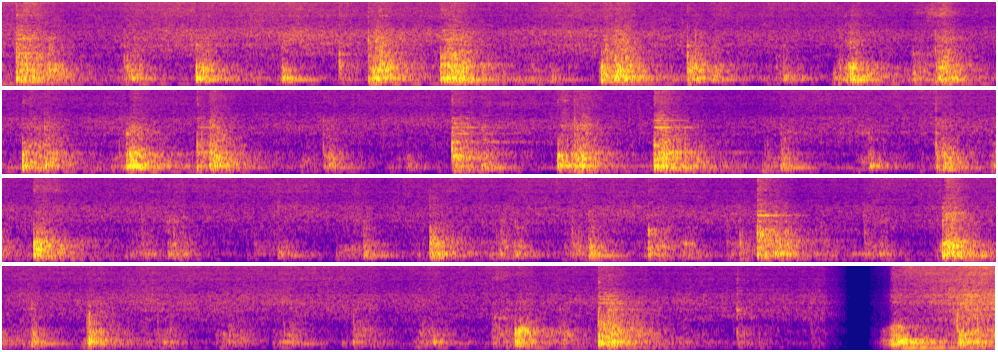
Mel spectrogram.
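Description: Small siru kizhangu tubers sauté in a pan with a steady hiss and sizzle, broken by repeated scraping and stirring strokes in an irregular rhythm, close and fairly loud, with no voices.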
